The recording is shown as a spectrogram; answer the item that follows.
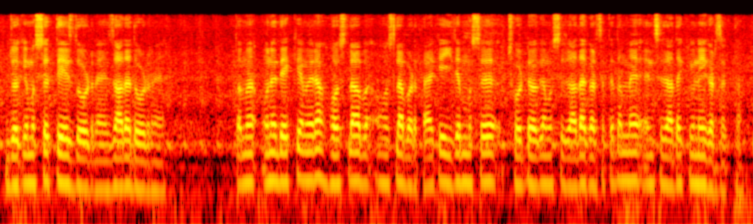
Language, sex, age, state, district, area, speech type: Urdu, male, 18-30, Uttar Pradesh, Ghaziabad, urban, spontaneous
